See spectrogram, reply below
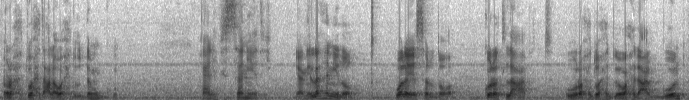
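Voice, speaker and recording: A man's voice: mid-range voice, a little hiss or hum. A man with an Egyptian accent hosting a football podcast, recapping a match in a casual way and asking the players the same exasperated questions again and again. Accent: Egyptian Arabic. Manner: exasperated, repeats his questions, rants at the players.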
